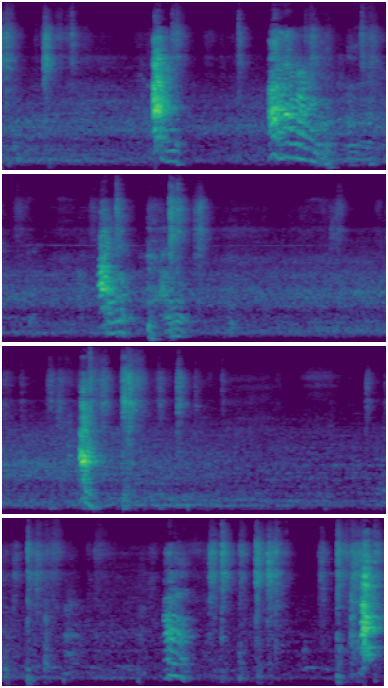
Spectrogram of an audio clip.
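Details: Kaiser and Viki, a pitbull and a King Charles spaniel, play-fighting together; loud barks and yelping growls break out every few seconds among scrabbling and rustling, with a faint human voice in places.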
